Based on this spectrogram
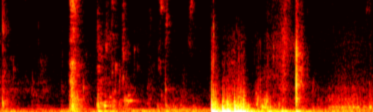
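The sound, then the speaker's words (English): A short wet slurp or gulp as someone drinks water lands midway, preceded by a few faint clicks and handling taps, with no one talking. “Let me get some water.”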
